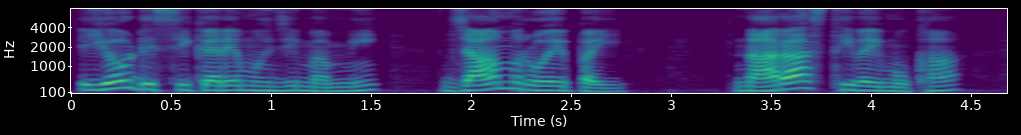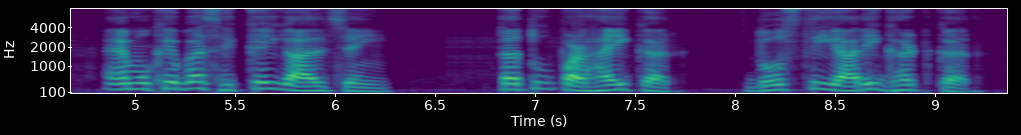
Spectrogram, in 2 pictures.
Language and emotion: Sindhi, neutral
